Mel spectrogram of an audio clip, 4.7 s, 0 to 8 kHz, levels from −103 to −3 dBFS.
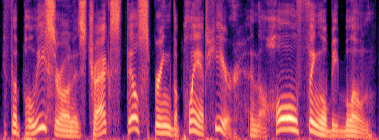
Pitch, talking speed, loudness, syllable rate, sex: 145 Hz, 230 wpm, -17 LUFS, 5.2 syllables/s, male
